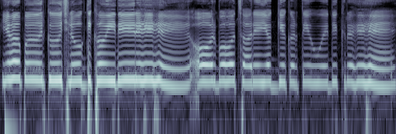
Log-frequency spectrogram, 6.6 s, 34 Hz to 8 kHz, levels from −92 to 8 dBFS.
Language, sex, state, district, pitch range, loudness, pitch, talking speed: Hindi, female, Himachal Pradesh, Shimla, 275-300 Hz, -17 LUFS, 285 Hz, 155 wpm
